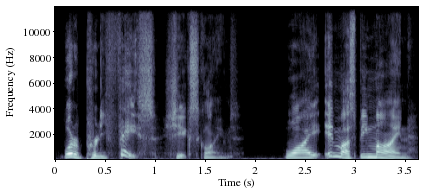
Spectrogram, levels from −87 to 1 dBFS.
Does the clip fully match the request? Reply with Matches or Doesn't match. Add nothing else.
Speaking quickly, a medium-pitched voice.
Doesn't match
